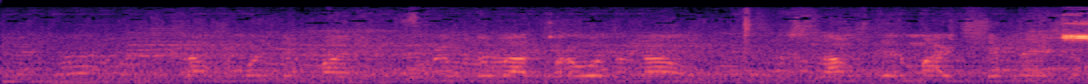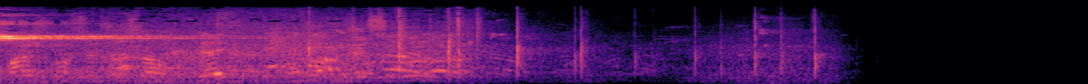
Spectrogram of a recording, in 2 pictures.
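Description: A man talking without pause over arena background noise, with a short, steady high whistle about five seconds in. Near the end the sound drops to a few faint clicks and then cuts off to silence.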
